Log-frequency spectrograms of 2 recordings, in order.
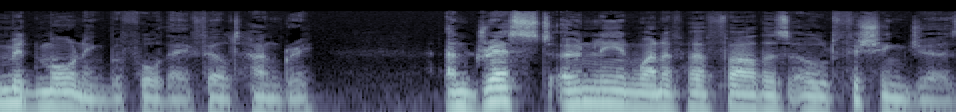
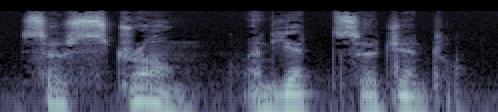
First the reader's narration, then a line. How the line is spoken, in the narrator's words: she whispered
